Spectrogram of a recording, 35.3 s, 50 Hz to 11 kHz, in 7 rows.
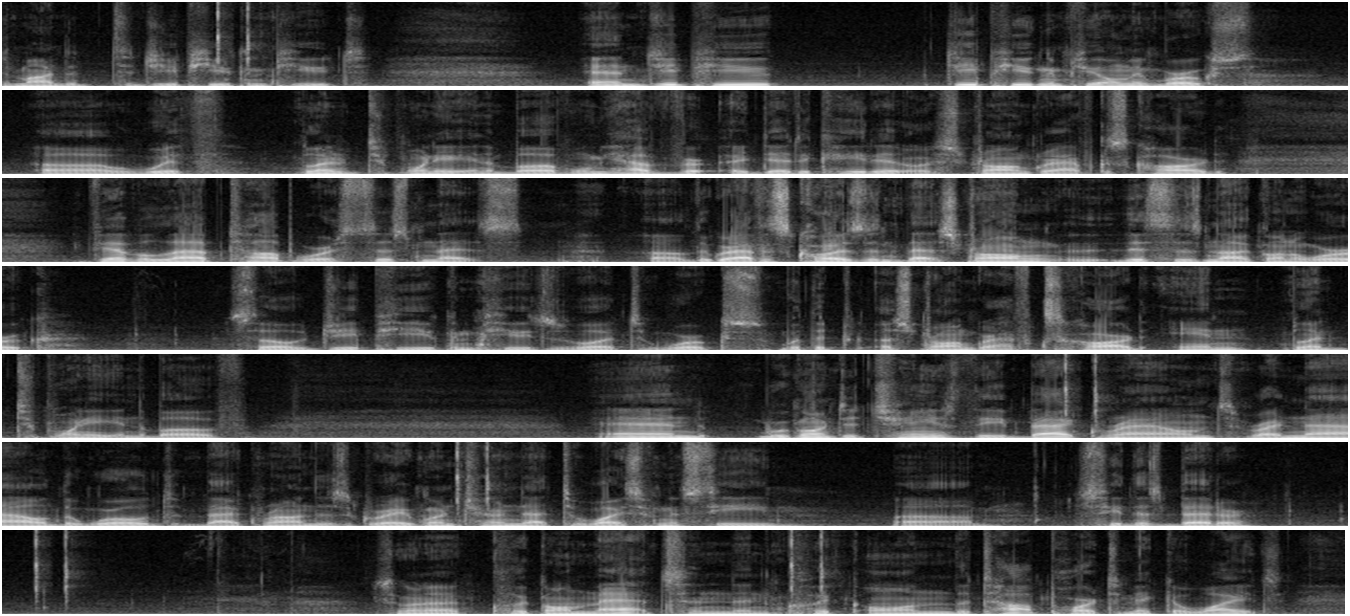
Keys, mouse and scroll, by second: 10.9-12.0 scroll down 1, 24.2 click, 27.0 click, 30.5 click, 35.0 scroll up 1.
